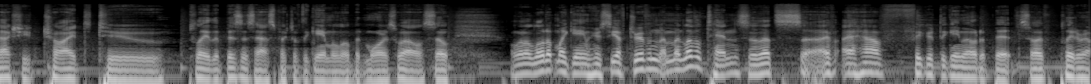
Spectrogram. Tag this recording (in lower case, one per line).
music
speech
